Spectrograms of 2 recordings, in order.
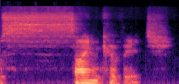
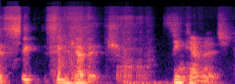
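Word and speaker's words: Sienkiewicz: out loud, but I'm I'm going to pronounce it Bill Sankovich. Oh. Uh Sinkevich. Yeah.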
